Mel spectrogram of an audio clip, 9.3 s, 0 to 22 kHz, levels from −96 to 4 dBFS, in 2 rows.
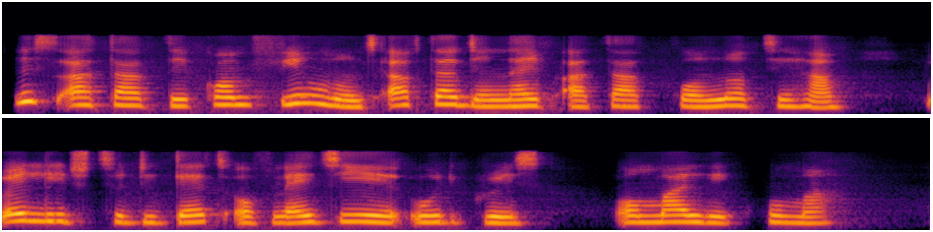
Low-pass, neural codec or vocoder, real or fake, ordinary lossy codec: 7.2 kHz; codec, 16 kHz, about 1 kbps, DyCAST, with the encoder's durations; fake; none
